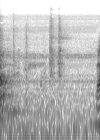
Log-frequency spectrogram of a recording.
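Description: Pitching machine firing a fastball: one sharp, loud crack at the start as the ball is shot out, followed by a few faint knocks as the ball hits and bounces.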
